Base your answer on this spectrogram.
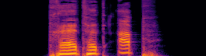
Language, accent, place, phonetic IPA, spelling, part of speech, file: German, Germany, Berlin, [ˌtʁɛːtət ˈap], trätet ab, verb, De-trätet ab.ogg
- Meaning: second-person plural subjunctive II of abtreten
